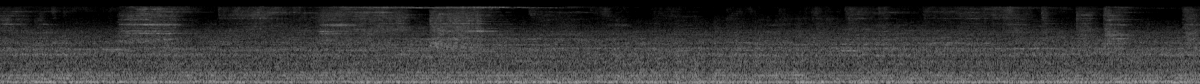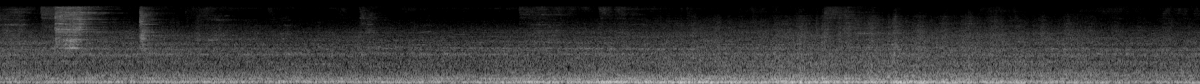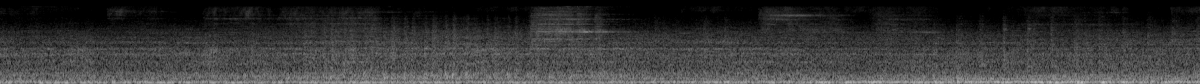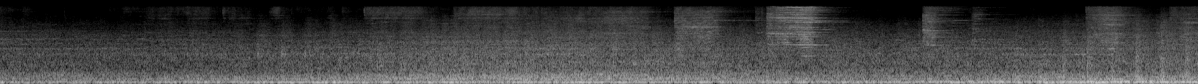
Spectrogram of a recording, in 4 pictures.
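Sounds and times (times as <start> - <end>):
train clanks: 0.0 - 47.9
train wheels rumbling on track: 0.0 - 47.9
high wheel squeals: 3.2 - 5.6, 42.7 - 44.5.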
